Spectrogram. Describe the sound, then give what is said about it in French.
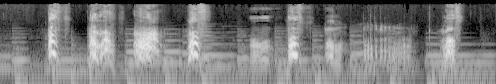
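A dog named Toulouse barks loudly from its kennel in a quick, irregular string of about seven sharp barks, with a brief whiny, yelping stretch in the middle. “Louisa et Nino ressortirent de l'autre côté du jardin, en prenant un tunnel qui les amena directement dans la niche du chien.”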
